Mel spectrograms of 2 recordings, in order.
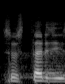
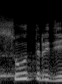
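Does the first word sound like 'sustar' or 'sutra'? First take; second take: sustar; sutra. First: The word is said as 'sustar' with an inserted s. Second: The word is said as 'sutra' with long u. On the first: The speaker calls it wrong. "इसको सुस्तर जी बोलते बहुत लोग" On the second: The speaker calls it right. "Actually में इसका नाम है सूत्र जी"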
